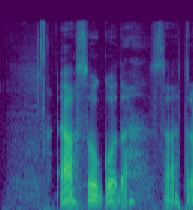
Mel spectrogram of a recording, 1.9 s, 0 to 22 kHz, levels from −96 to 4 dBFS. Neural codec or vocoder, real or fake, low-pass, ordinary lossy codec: none; real; 14.4 kHz; none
